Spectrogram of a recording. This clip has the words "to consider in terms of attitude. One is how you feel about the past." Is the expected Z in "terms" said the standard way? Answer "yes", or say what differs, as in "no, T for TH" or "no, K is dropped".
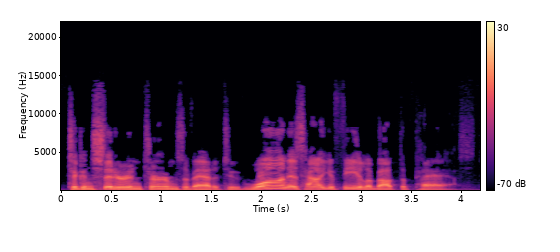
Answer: yes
